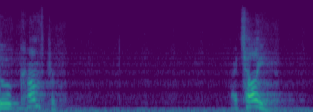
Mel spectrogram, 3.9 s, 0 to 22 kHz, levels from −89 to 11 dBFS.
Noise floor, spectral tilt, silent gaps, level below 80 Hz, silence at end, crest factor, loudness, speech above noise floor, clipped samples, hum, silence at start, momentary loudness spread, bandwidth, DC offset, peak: -59 dBFS; -6.5 dB/octave; none; -60 dBFS; 0.35 s; 22 dB; -34 LUFS; 25 dB; under 0.1%; none; 0 s; 23 LU; 17 kHz; under 0.1%; -18 dBFS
